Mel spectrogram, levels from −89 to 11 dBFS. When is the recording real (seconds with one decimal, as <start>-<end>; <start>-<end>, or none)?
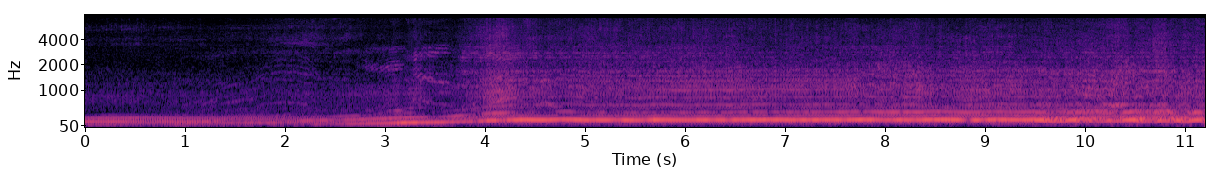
0.0-9.5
